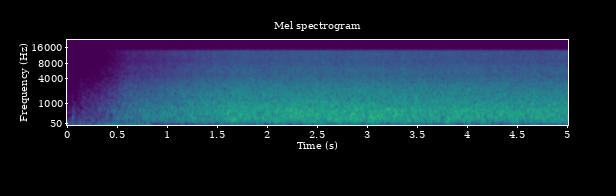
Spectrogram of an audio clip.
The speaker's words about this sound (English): A flooded stream, a broken bridge, and a solitary figure wading through the swirling water with a bright yellow box on her head.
